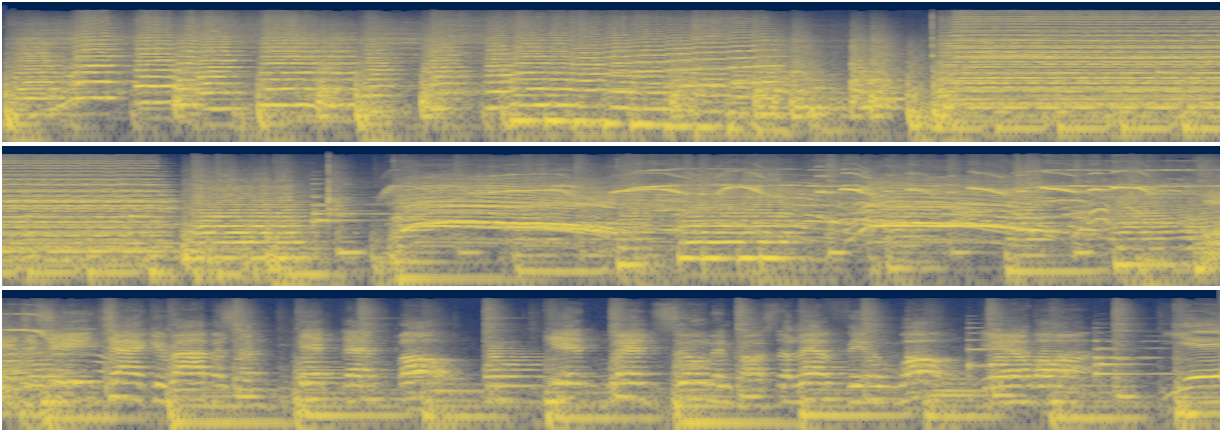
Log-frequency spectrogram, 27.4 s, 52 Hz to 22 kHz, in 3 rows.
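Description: A lively big band swing number plays at full volume, with punchy brass blasts, a steady bouncing rhythm section, and a vocal line weaving over the horns: a 1949 orchestra recording of a song.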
